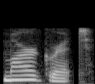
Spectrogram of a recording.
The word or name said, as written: Margaret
